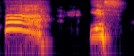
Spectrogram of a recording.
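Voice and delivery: normal talking voice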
